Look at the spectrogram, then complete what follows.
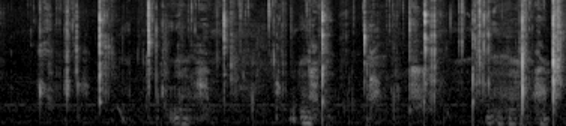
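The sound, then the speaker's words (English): Wet mouth sounds of someone eating butterless porridge by the spoonful: a quick irregular series of smacks, slurps and gulps, moderately loud, with faint breathy noises between them. “He walked back to the butterless porridge and gulped it down by the spoonful.”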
